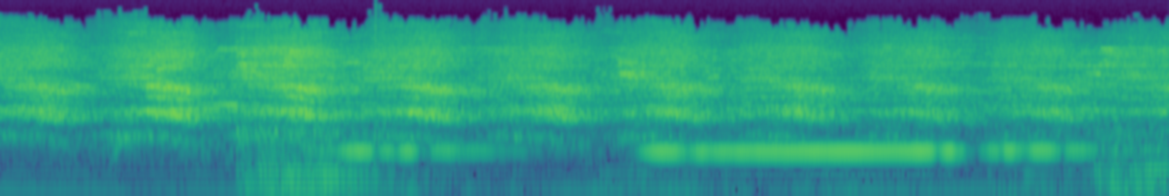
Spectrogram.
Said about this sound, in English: So in between songs, crowd is just nuts.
